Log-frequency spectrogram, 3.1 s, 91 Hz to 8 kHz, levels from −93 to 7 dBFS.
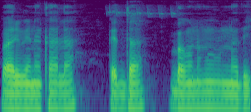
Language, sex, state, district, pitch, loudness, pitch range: Telugu, male, Telangana, Mahabubabad, 95 Hz, -19 LUFS, 95-100 Hz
